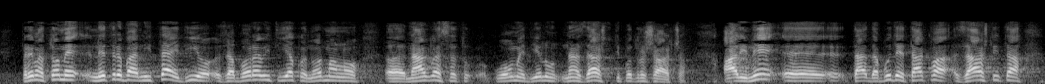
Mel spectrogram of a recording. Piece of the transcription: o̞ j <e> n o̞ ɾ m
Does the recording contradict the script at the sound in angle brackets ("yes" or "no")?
no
